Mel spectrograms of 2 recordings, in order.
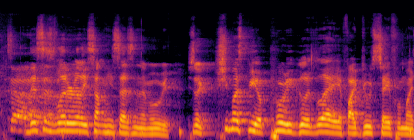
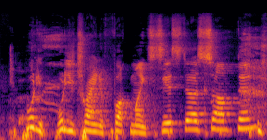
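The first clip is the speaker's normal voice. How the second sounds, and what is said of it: Imitated Brooklyn accent. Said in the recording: “he has a Brooklyn accent? For no reason.”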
